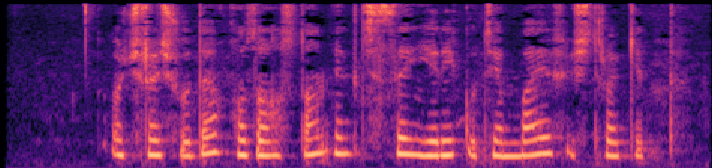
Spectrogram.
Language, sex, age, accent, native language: Uzbek, female, 18-24, Sirdaryo, Uzbek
